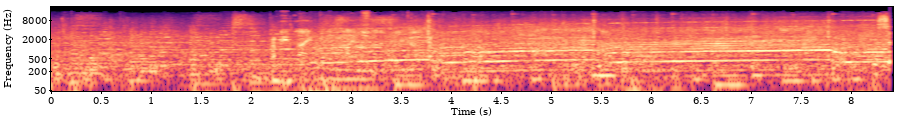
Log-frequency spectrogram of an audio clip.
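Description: A race car engine whines in Assetto Corsa Competizione, its pitch climbing and stepping through gear shifts with tire noise underneath, while a player talks over it.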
